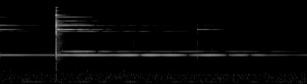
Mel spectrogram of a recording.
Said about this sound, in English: I don't know if you have surround sound. I don't know if you got stereo sound in your car right now, but that's me moving the bell around the microphone.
